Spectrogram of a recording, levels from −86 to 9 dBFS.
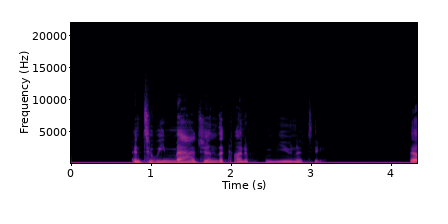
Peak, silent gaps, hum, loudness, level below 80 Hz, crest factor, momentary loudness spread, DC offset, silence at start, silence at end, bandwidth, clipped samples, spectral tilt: -20 dBFS; none; 60 Hz at -50 dBFS; -40 LUFS; -50 dBFS; 20 dB; 17 LU; under 0.1%; 0 s; 0 s; 11.5 kHz; under 0.1%; -6 dB/octave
